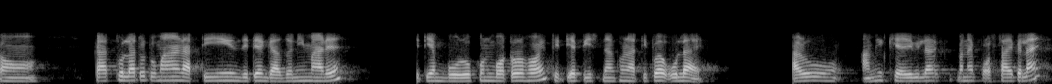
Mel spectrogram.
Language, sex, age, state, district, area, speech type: Assamese, female, 30-45, Assam, Biswanath, rural, conversation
